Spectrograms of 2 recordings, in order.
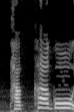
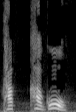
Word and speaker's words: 닭하고: 지금 여기에서는 지금 모음이 아니죠. 하가 나오기 때문에 두 개 중에 한 개만 읽어야 되는데요. 이때는 기역을 읽게 되어 있습니다. 그래서 닭하고 인삼, 대추, 마늘, 찹쌀이 들어가요.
